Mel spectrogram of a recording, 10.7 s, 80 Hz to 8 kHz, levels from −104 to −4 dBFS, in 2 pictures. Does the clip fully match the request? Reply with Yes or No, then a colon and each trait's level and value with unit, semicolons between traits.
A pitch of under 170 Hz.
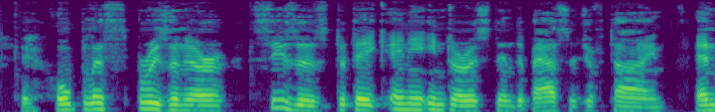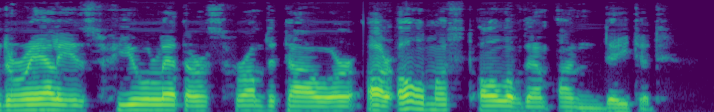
Yes: low, 135 Hz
